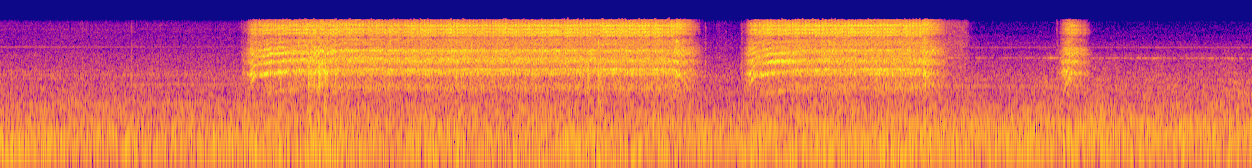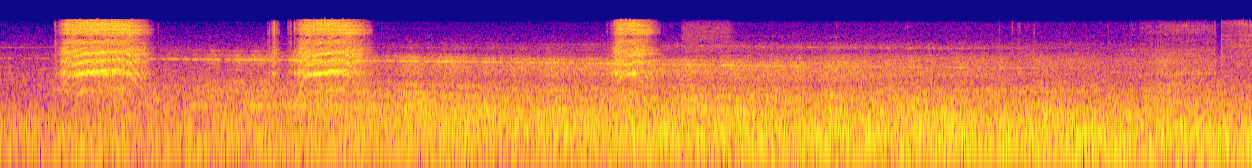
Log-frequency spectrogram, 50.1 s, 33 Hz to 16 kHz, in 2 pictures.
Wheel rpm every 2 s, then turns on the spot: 0, 0, 80, 160, 160, 160, 130, 70, 160, 50, 10, 0, 0, 100, 0, 60, 10, 0, 20, 10, 0, 0, 0, 10, 20.
46-50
